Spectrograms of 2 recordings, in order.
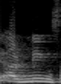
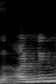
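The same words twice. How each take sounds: First: "अर्निंग्स" closed with an s; plural ending sounded. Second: Said in the usual way. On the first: Shown as a demonstration. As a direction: give "अर्निंग्स" as the correction, final s audible. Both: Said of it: "अर्निंग नहीं".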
